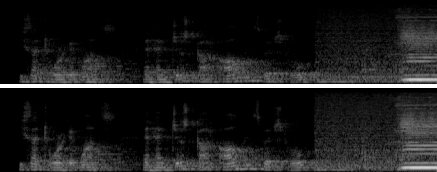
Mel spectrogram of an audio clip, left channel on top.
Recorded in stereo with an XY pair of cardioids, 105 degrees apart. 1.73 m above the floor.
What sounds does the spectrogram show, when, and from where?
0.2 s a man speaking: 45° right, 1.9 m
3.1 s a phone buzzing: 50° right, 1.7 m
